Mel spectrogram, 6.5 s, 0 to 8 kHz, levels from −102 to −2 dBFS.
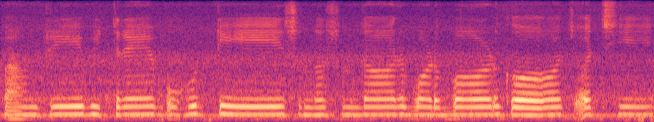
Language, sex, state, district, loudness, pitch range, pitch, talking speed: Odia, male, Odisha, Sambalpur, -16 LUFS, 185-195 Hz, 190 Hz, 75 wpm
